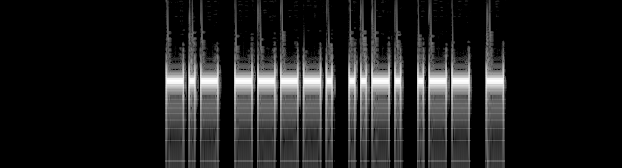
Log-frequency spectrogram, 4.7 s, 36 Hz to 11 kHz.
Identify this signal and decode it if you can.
Morse code, heard as a keyed tone, about 28 wpm, 700 Hz. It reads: K9FWT
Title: USA Call Signs - 5 Characters - Repeated 3x - 28wpm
